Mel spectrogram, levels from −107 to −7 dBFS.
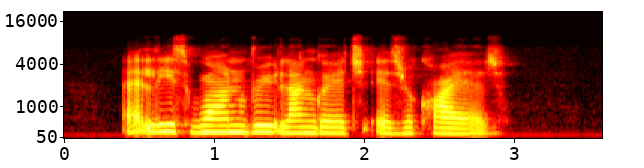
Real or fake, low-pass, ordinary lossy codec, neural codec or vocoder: real; 7.2 kHz; Opus, 32 kbps; none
